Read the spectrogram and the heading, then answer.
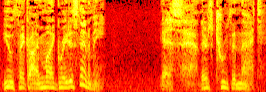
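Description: A man voicing an obsessed, domineering whaling ship captain with a rough, strained voice and a slow, commanding manner, in an audiobook story. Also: a little high, fairly bright tone, exaggerated voice. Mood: brooding. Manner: slow, commanding, angry outbursts.

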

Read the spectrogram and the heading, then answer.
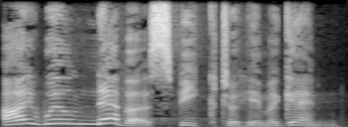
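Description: Woman playing a proud, high-voiced fairy queen. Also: very animated, a little slow, darkish tone, full character voice. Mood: defiant, offended. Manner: imperious, dramatic. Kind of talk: dramatized storybook acting.

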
